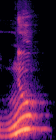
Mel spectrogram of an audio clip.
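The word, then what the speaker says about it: nous: she L we we say new don't pronounce the S you V don't pronounce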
